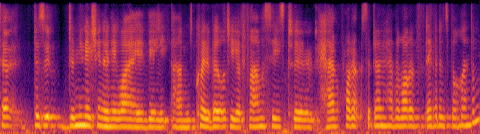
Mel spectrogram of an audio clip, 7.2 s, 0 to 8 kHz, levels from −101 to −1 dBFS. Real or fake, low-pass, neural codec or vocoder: fake; 7.2 kHz; codec, 16 kHz, 1 kbps, FreqCodec, smaller model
